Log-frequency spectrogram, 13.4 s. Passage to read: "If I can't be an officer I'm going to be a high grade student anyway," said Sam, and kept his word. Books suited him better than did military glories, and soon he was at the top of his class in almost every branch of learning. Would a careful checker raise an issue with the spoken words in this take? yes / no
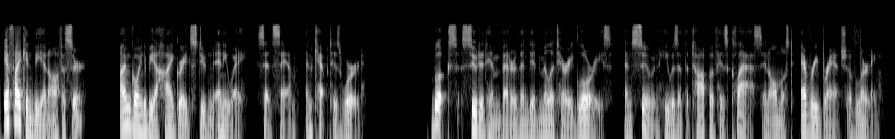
yes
